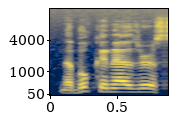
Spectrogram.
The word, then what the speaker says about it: Nebuchadnezzar: Nebuchadnezzar, I was told, is the right way to say it.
